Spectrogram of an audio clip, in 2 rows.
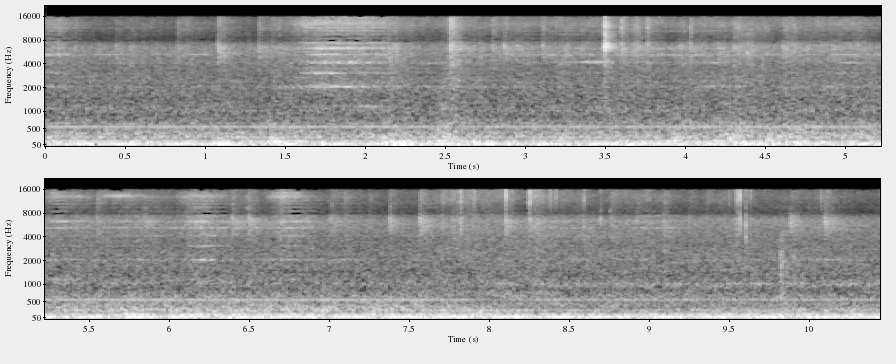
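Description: Interior noise of an Irish Rail 29000 class diesel multiple unit on the move: a steady low rumble of the train running along the track, with a steady hum running through it.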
